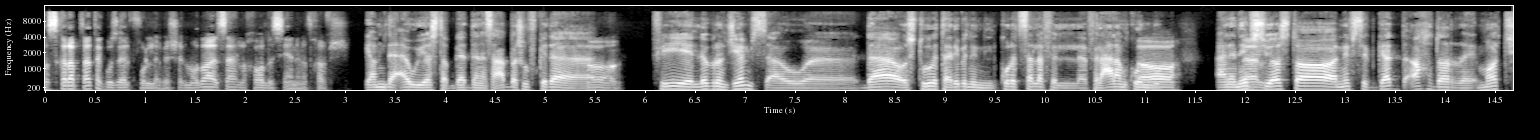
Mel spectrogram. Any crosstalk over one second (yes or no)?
no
